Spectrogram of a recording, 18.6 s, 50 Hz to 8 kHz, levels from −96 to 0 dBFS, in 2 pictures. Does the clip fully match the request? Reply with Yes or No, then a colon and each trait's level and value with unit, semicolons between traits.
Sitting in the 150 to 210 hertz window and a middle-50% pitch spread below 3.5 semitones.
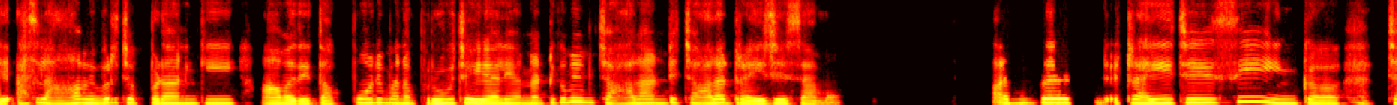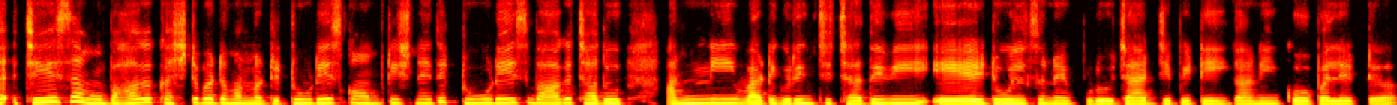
No: high, 240 Hz; average, 2.8 semitones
